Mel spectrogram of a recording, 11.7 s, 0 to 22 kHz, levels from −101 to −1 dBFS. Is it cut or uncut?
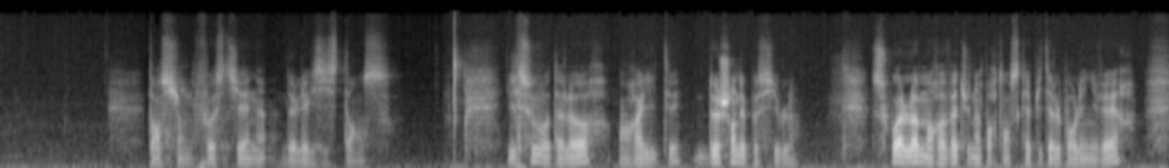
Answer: cut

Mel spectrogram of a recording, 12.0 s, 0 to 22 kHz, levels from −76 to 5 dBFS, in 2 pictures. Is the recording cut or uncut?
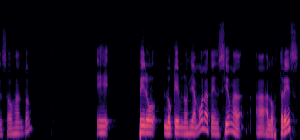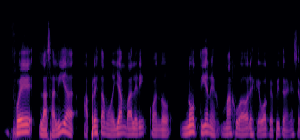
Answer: uncut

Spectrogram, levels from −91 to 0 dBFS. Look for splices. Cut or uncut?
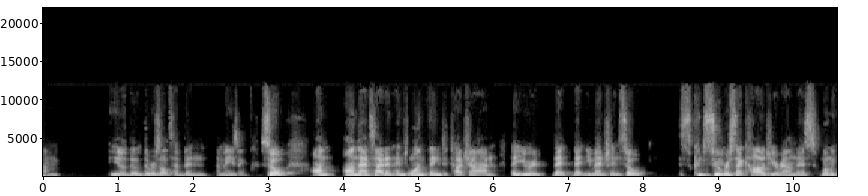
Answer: cut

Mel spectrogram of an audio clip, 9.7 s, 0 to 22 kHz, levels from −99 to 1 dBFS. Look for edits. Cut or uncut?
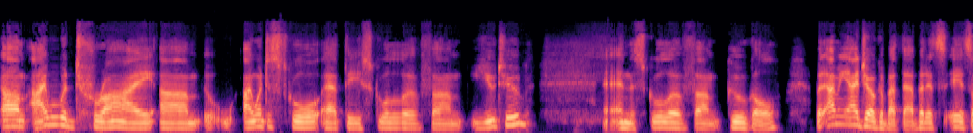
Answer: uncut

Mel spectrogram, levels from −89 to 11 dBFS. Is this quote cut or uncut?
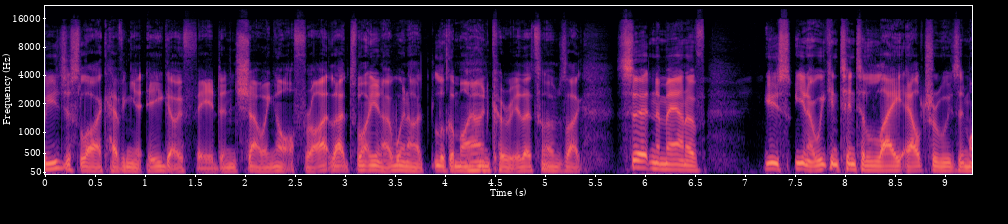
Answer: uncut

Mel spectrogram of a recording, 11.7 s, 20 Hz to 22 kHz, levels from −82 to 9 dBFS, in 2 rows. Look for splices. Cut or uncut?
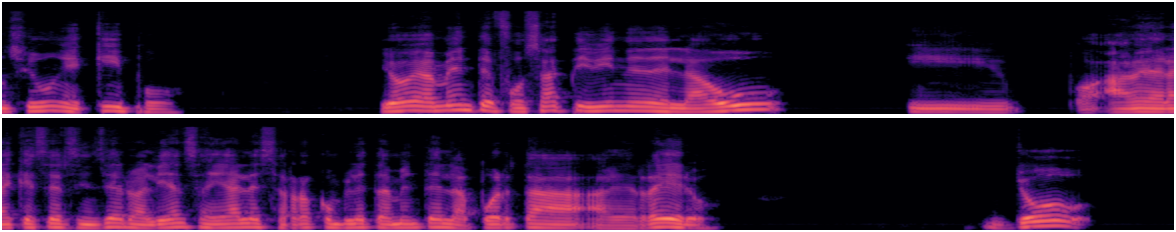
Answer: uncut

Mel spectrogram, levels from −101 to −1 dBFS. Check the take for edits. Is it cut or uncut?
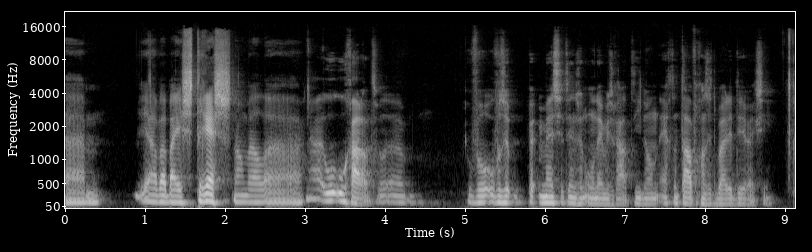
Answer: uncut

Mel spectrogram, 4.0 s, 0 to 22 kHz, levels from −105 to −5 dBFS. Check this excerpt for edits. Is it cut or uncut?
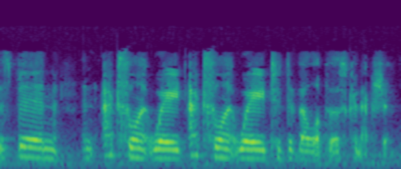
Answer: cut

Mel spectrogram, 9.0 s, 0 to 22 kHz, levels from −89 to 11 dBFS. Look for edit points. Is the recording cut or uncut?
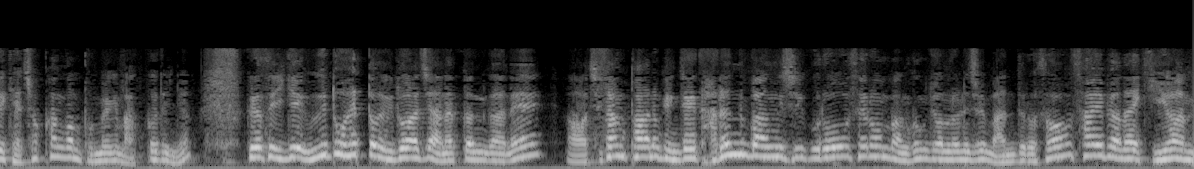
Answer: cut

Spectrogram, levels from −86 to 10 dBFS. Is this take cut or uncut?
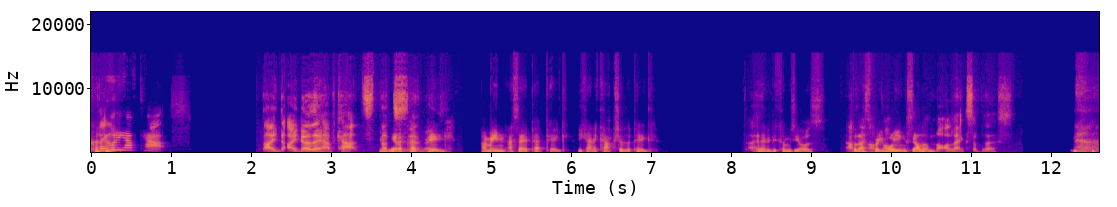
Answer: cut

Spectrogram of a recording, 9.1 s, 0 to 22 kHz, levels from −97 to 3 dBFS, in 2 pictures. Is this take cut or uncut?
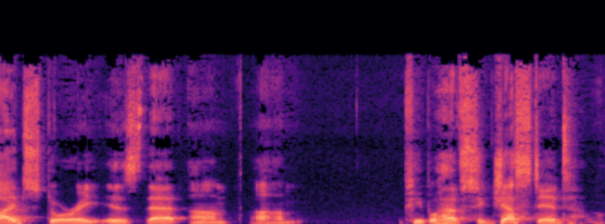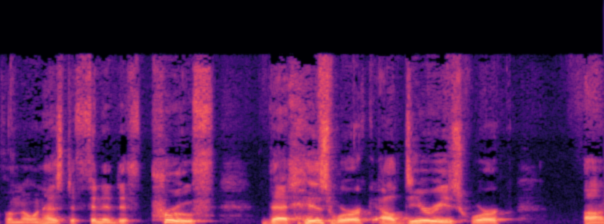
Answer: cut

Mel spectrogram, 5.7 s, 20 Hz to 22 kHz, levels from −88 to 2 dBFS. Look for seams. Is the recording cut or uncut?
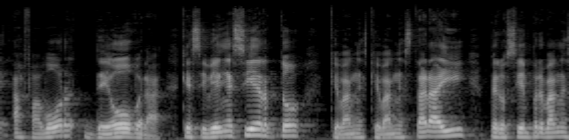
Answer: cut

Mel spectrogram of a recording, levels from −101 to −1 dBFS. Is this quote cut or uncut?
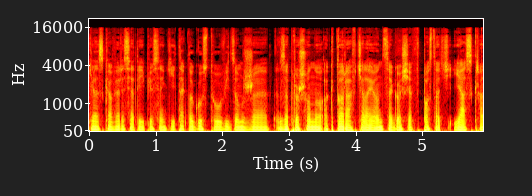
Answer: cut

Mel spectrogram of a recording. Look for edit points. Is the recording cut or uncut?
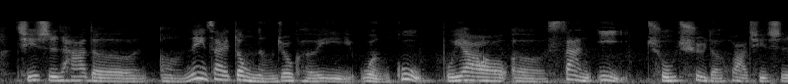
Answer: cut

